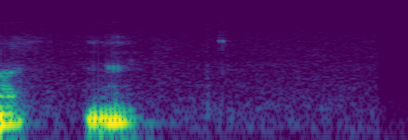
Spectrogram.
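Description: A short voiced sound lasting about a quarter of a second, about half a second in. It sounds like a brief murmur or 'mm' from one of the speakers. After it comes near silence, which cuts out completely for a moment near the end, like the gating on a video-call line.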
